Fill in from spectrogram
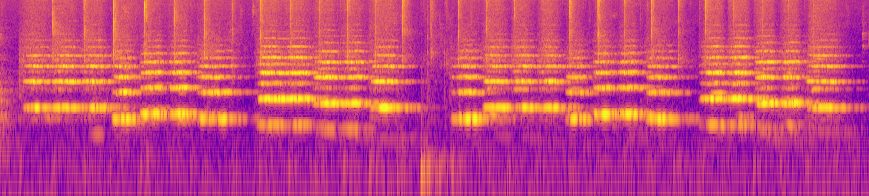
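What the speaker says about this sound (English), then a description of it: "this is what our flutes sound like" A sixth grade school band's flute section plays a simple melody in unison, clear sustained tones in several phrases with brief pauses between them, alone without talk.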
